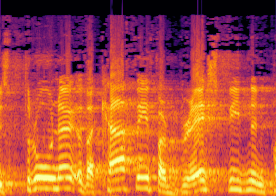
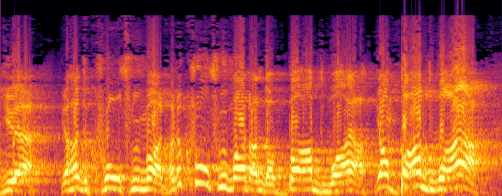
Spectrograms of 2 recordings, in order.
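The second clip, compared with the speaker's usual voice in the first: bragging mate. Acted. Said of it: "he's all like".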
